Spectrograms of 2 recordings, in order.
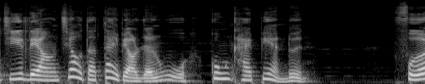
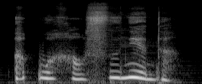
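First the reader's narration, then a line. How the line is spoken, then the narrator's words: Sorrowful crying. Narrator (Chinese): 李氏哭得伤心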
